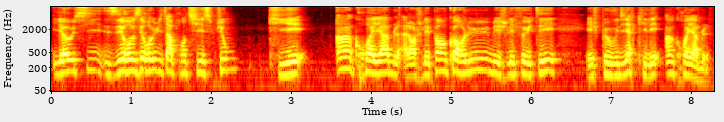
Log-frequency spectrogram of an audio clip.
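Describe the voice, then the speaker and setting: A man's voice: fairly high pitch, moderate pace, a little mellow. A young man showing off his manga purchases in a casual, slangy, rambling chat full of fillers. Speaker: manga vlogger.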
